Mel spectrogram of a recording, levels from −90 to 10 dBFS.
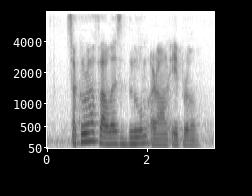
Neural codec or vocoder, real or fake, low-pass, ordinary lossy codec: codec, 16 kHz, 1.1 kbps, Voila-Tokenizer; fake; none; none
